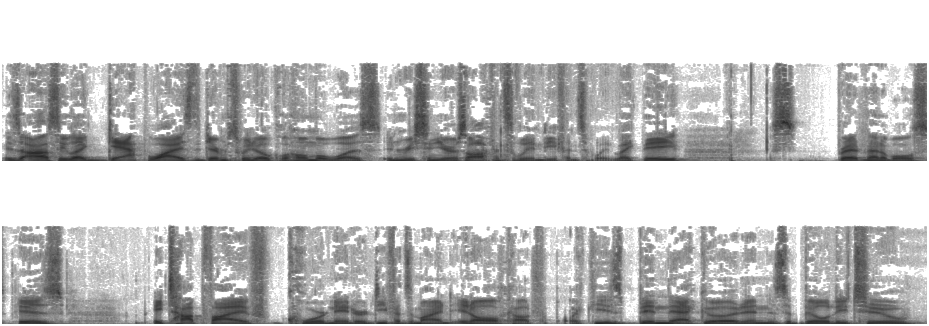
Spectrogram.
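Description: A man's voice: low voice, a little fast, fairly bright tone. A man co-hosting a sports podcast, giving laid-back, rambling analysis in casual chat. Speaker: podcast co-host.

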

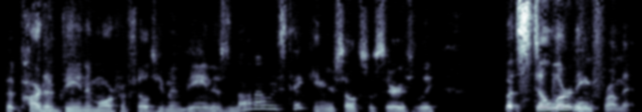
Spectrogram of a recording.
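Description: A man's voice: fairly low pitch, very animated, normal speed, mellow, slightly rough. A man co-hosting a casual live stream, joking and laughing a lot, then talking thoughtfully about self-analysis. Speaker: livestream co-host. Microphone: on camera, controls the board.

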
